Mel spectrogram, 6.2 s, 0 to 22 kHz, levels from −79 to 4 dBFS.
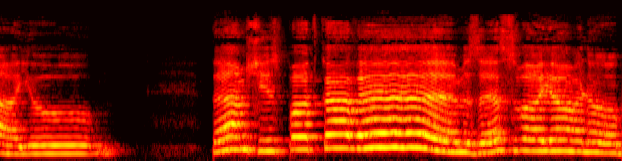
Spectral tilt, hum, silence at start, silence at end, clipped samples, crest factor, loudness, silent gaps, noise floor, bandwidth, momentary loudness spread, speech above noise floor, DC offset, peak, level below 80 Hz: -3 dB/octave; none; 0 s; 0 s; under 0.1%; 14 dB; -21 LUFS; none; -63 dBFS; 15.5 kHz; 10 LU; 42 dB; under 0.1%; -8 dBFS; -78 dBFS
